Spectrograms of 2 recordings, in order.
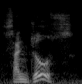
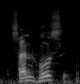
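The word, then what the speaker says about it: San Jose: ও বাবা, সান জোস? সান হোসে। সান হোসে, হ্যাঁ সান হোসে। জের উচ্চারণটা এইচ এর মতো হবে, সান হোসে।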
